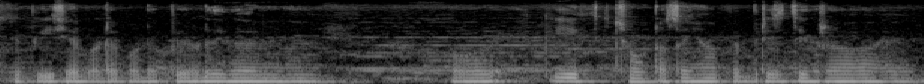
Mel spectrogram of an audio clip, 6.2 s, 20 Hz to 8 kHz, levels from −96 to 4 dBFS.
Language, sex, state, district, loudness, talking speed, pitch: Hindi, male, Uttar Pradesh, Etah, -39 LUFS, 155 wpm, 120 Hz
